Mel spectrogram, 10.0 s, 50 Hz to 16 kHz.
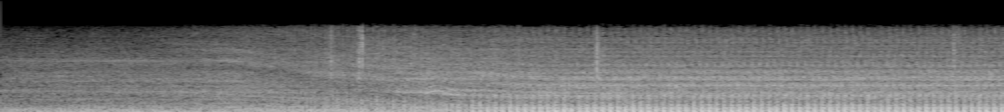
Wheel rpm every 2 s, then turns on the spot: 0, 0, 0, 0, 0.
none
